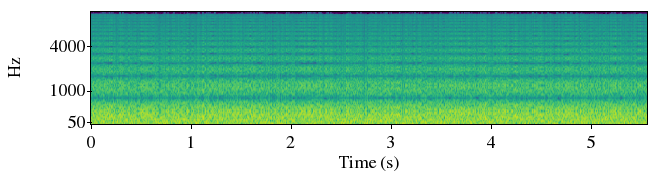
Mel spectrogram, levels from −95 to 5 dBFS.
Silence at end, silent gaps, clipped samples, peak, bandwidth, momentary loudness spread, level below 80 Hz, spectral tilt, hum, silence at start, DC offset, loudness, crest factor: 0 s; none; 0.6%; 0 dBFS; 11.5 kHz; 1 LU; -14 dBFS; -5.5 dB/octave; none; 0 s; under 0.1%; -7 LUFS; 6 dB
